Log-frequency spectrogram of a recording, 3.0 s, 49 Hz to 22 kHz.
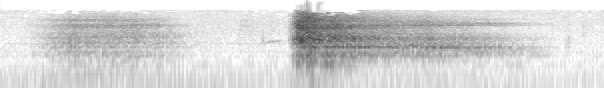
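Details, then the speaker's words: Quick inhalation, then one sharp forceful exhalation into a peak flow meter by a girl with asthma during her daily check; best of three attempts is recorded, and a good reading for her is about 400, much lower when her asthma is bad. "every day CLA monitors how easily she can breathe out using a peak floor meter"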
